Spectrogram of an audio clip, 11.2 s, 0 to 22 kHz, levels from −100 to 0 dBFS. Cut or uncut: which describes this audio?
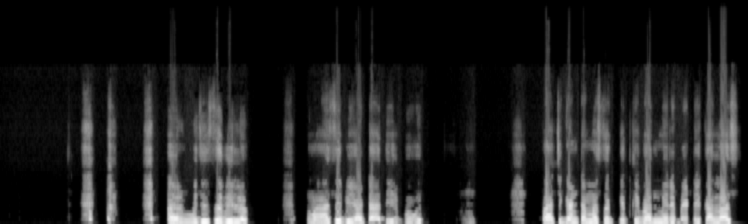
uncut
